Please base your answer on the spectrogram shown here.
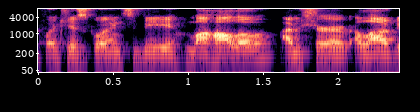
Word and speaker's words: mahalo: our fourth word which is going to be Mahalo I'm sure a lot of you have heard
